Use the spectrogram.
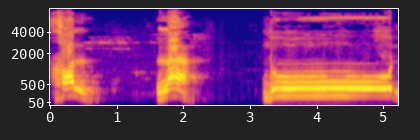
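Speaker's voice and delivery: syllable by syllable, long pauses between each; broken syllable recitation. Shown as a demonstration. Teacher showing children syllable-by-syllable Quran reading. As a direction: chant each syllable of the verse apart, slowly. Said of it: "একটি line পড়ে দেখাচ্ছি".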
